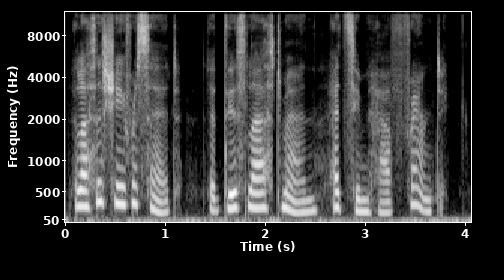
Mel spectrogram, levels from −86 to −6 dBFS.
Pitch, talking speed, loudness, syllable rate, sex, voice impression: 225 Hz, 160 wpm, -18 LUFS, 4.9 syllables/s, female, feminine, slightly young, tensed, slightly bright, clear, fluent, slightly cute, unique, lively, slightly strict, sharp, slightly light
